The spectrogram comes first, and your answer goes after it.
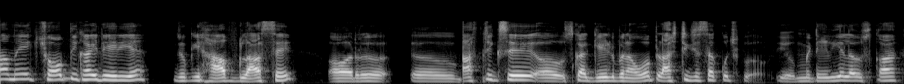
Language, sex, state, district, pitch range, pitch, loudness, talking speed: Hindi, male, Chhattisgarh, Korba, 155-210 Hz, 180 Hz, -17 LUFS, 180 wpm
